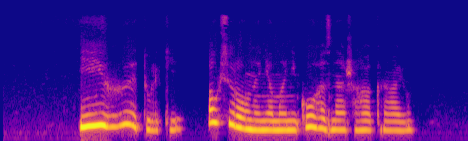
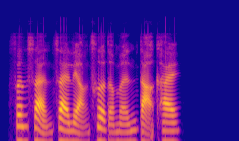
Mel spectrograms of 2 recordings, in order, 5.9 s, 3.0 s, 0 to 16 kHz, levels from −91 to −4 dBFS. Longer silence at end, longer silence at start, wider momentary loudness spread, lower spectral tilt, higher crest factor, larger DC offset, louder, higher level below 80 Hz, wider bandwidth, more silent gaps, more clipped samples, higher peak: about the same, 0.7 s vs 0.75 s; first, 1 s vs 0.2 s; first, 20 LU vs 8 LU; first, -10.5 dB/octave vs -5 dB/octave; about the same, 14 dB vs 18 dB; second, under 0.1% vs 0.4%; first, -15 LUFS vs -22 LUFS; about the same, -64 dBFS vs -60 dBFS; second, 3.6 kHz vs 8.6 kHz; neither; neither; about the same, -2 dBFS vs -4 dBFS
